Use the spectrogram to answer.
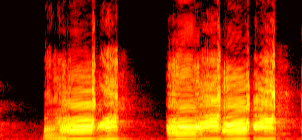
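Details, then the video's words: Two bursts of brassy, nasal swan honking in nature, each a long call followed by a shorter one, separated by a second of silence. "Funny Sounds and Noises of Lovebird Swans in Nature"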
